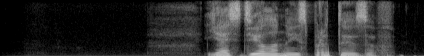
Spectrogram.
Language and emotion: Russian, neutral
